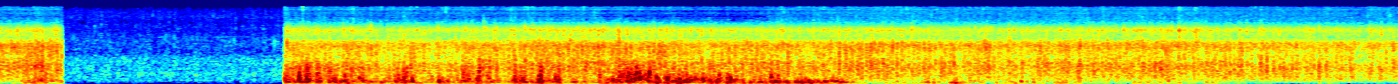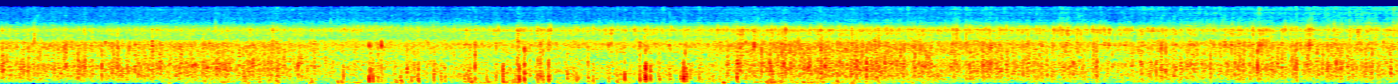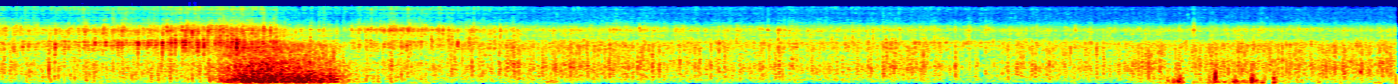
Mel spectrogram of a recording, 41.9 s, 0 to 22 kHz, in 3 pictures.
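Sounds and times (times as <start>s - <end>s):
heavy rain on a roof: 0.0s - 0.7s, 2.8s - 41.9s
rushing burst: 29.9s - 32.0s.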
